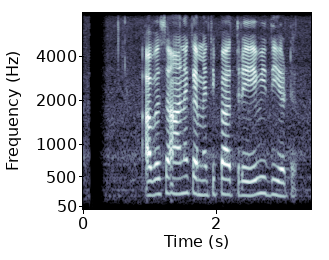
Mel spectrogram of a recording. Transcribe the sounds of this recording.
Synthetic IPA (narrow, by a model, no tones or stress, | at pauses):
a̰ʋəsaːnəkæmet̪ipat̪rəeʋid̪ijəʈə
